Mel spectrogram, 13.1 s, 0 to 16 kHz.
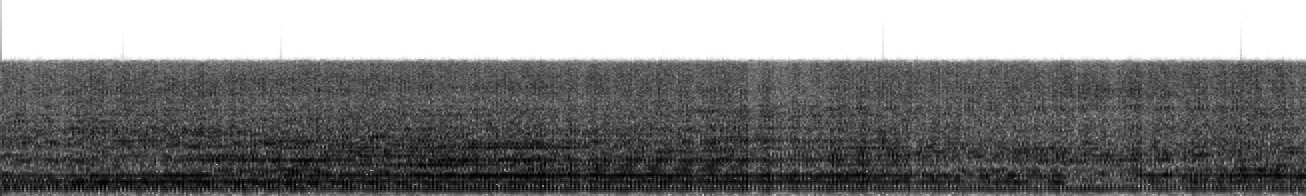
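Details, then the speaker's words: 2003 Huskee by MTD 22" self-propelled mower run dry for winter storage, after about 10 minutes of running: steady buzz that starts to hunt and waver near the end; surging from fuel starvation as the tank empties. "Yep, she's surging now. Alright, finally, after about 10 minutes."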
